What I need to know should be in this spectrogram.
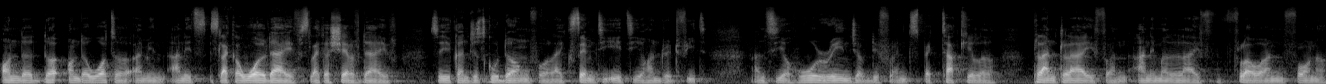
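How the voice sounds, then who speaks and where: A man's very deep, low voice in a Dominican accent, dark and mellow, with monotone, flat intonation. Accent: Dominican Caribbean English. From Dominica (Portsmouth). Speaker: government minister. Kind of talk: interview. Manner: hesitant, many fillers.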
